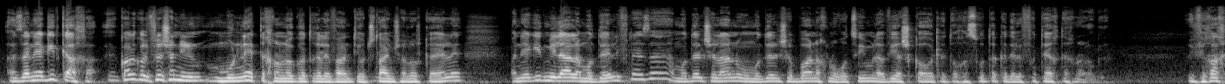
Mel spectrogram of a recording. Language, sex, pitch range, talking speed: English, male, 125-155 Hz, 155 wpm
